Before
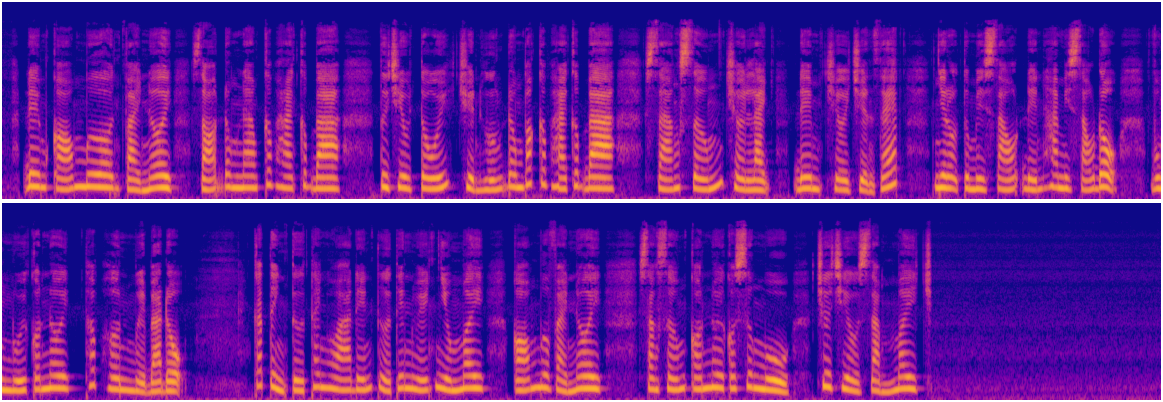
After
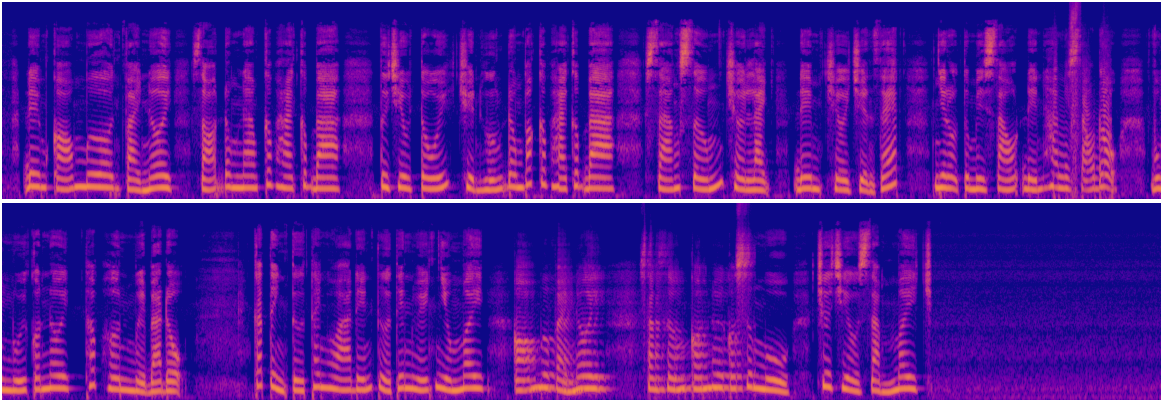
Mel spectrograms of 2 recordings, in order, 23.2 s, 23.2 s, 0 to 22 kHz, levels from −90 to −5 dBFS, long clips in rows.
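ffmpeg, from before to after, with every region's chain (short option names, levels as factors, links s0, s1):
-filter_complex "[0:a]asettb=1/sr,asplit=3[s0][s1][s2];[s0]atrim=end=10.514[s3];[s1]atrim=start=10.51:end=11.09,asetpts=PTS-STARTPTS,afade=t=in:d=0.004:c=qsin,afade=t=out:st=0.576:d=0.004:c=qsin,bandreject=f=530:w=5.7,aeval=exprs='max(val(0),0)':c=same[s4];[s2]atrim=start=11.086[s5];[s3][s4]acrossfade=d=0.004:c1=hsin:c2=qsin[s6];[s6][s5]acrossfade=d=0.004:c1=qsin:c2=hsin,asettb=1/sr,asplit=3[s7][s8][s9];[s7]atrim=end=16.384[s10];[s8]atrim=start=16.38:end=19.12,asetpts=PTS-STARTPTS,afade=t=in:d=0.004:c=qsin,afade=t=out:st=2.736:d=0.004:c=qsin,adynamicsmooth=sensitivity=3.5:basefreq=2900,aecho=1:1:61|122|183:0.398|0.0717|0.0129,atrim=end_sample=120834[s11];[s9]atrim=start=19.116[s12];[s10][s11]acrossfade=d=0.004:c1=hsin:c2=qsin[s13];[s13][s12]acrossfade=d=0.004:c1=qsin:c2=hsin,highpass=45,acrossover=split=140|3000[s14][s15][s16];[s15]acompressor=threshold=0.02:ratio=2.5[s17];[s14][s17][s16]amix=inputs=3:normalize=0,volume=0.75"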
